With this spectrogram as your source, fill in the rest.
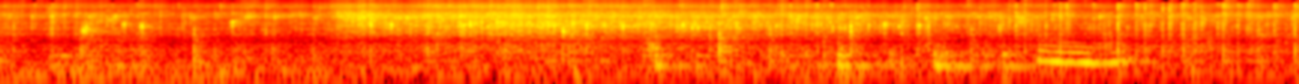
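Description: Garlic drops into hot oil for a beetroot rasam, and after a second the close sizzle swells into a loud, sustained crackling hiss with a few faint stirring scrapes.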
